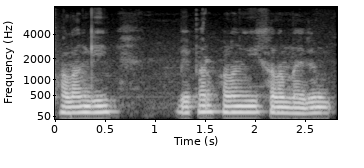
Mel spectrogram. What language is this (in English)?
Bodo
